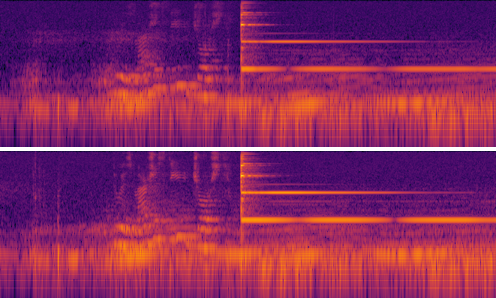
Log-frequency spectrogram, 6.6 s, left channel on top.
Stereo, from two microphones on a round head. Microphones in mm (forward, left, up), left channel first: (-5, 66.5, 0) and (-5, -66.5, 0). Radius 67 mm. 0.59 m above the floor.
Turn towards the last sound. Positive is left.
turn(degrees=-35)  # may be behind; listen again after turning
